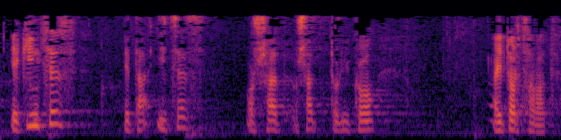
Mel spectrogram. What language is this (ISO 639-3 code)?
eus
